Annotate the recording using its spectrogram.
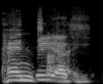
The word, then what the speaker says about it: hentai: How do you pronounce it? – Hentai. – Yes, that you got kicked off of TikTok.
